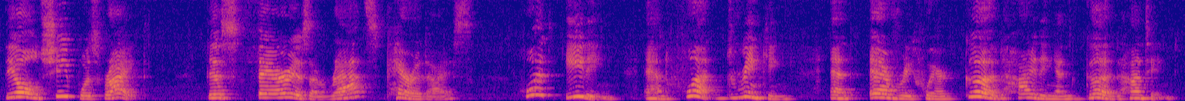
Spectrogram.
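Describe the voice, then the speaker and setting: A woman's voice: sits high, sing-song, slow pace, a bit bright, heavily acted. A woman voicing a sneering, boastful, self-indulgent male rat in a children's storybook. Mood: gleeful. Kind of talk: children's storybook read-aloud. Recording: roomy echo, distant from mic.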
